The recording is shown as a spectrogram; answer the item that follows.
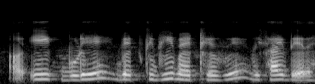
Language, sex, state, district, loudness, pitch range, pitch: Hindi, female, Chhattisgarh, Raipur, -17 LUFS, 215-245 Hz, 230 Hz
